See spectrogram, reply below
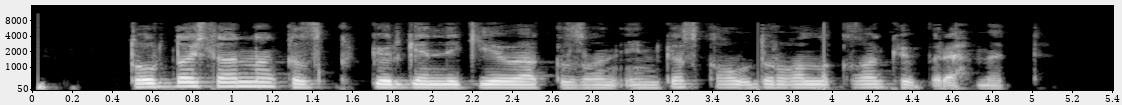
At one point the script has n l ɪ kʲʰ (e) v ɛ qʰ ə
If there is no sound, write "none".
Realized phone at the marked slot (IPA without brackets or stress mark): i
